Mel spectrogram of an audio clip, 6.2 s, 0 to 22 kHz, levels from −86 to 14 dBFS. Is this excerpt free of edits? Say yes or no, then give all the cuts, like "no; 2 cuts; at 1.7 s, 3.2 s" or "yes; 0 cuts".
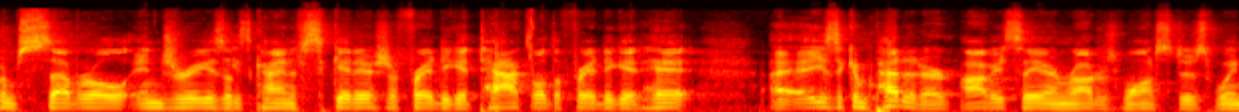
no; 1 cut; at 1.2 s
